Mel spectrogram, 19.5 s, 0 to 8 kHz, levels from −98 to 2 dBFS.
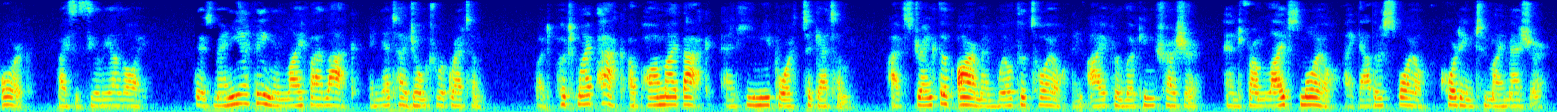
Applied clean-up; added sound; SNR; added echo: none; none; none; none.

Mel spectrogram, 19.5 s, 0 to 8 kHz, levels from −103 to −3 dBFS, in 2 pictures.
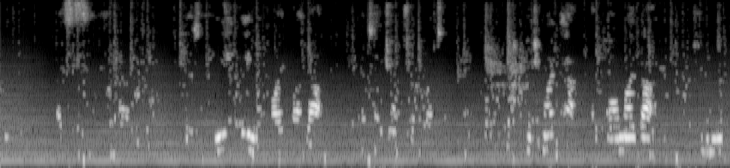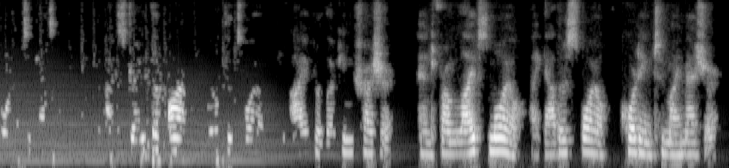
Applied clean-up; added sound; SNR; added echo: classical method spectral subtraction.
